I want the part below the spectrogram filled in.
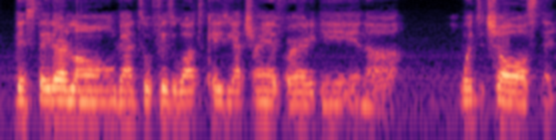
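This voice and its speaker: A man with an American accent at a medium pitch, monotone and flat in intonation, over noticeable background noise. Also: fairly quick pace. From St. Louis, Missouri, US. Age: 40s. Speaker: wrongfully convicted prisoner. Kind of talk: interview testimony. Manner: conversational, frequent fillers.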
